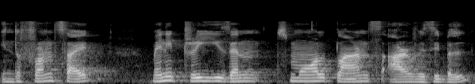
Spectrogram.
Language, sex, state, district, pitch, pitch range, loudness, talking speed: English, male, Assam, Kamrup Metropolitan, 140 Hz, 125-155 Hz, -18 LUFS, 150 wpm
